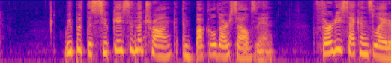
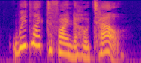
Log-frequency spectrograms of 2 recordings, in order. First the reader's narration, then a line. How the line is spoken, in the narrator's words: answered cheerfully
